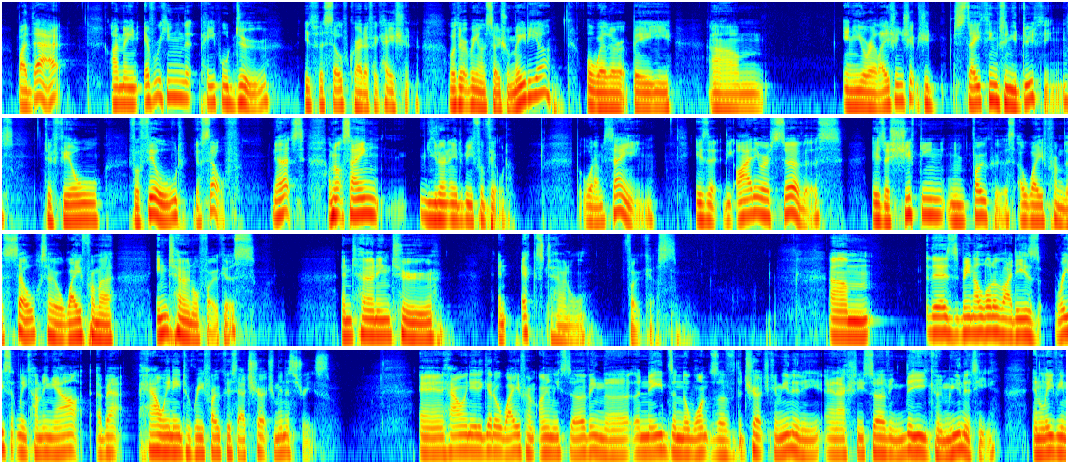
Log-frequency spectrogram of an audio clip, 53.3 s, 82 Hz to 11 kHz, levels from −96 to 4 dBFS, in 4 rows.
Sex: male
